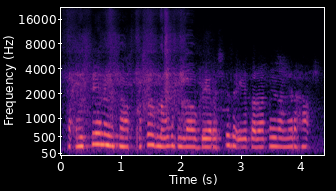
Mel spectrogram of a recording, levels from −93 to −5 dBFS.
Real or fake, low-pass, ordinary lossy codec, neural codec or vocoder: fake; none; none; codec, 44.1 kHz, 7.8 kbps, Pupu-Codec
